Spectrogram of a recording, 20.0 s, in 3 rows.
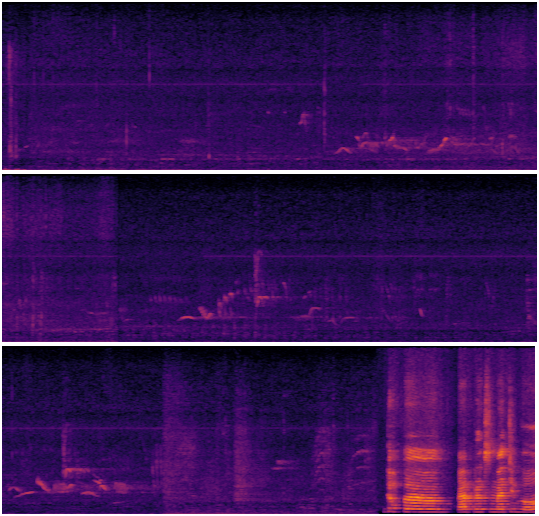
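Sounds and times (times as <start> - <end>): faint outdoor background hiss: 0.0 - 20.0
small birds chirping: 2.0 - 15.5
low rumble: 11.2 - 18.1.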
